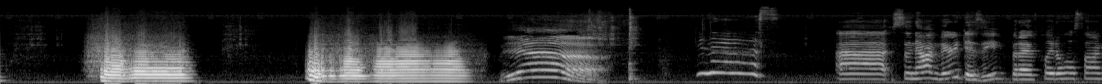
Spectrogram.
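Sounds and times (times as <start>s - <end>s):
person calling out: 5.0s - 6.1s.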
